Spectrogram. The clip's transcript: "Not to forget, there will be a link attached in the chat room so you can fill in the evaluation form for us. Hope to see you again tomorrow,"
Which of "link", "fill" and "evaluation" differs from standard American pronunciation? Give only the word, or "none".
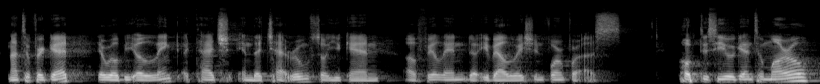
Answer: none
